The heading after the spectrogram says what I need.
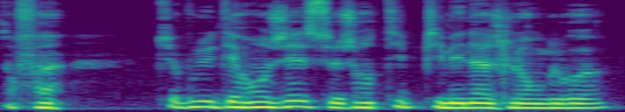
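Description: A man voicing an aging, loyal female servant with a cracked, tired voice, speaking slowly with halting pauses. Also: mid-range voice, mellow, breathy edge, pitched above the performer's own voice, lightly acted. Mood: weary scolding.

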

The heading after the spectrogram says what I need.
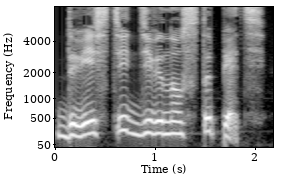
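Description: A woman's voice: mid-range voice, sing-song, normal speed, no room sound, studio quality, lightly acted. A woman voicing a tiny tentacled sea creature that haggles in a whiny, indignant way. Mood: haggling. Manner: whiny, bargaining.

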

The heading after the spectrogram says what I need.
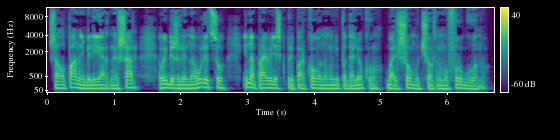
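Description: Low-voiced male audiobook narrator. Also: little pitch movement, quick pace, no echo, clean studio sound.

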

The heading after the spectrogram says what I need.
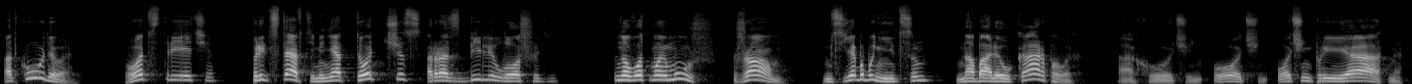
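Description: A man voicing a flustered, flirtatious society lady who gushes in breathless, shrill exclamations. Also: big pitch swings, moderate pace, darkish tone. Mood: gushing.

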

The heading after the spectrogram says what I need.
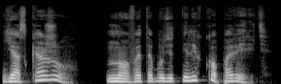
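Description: A man's voice: on the high side, very animated, brisk, dark tone, no room sound, clean studio sound. A man doing a firm, decisive woman. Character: resolute young woman.

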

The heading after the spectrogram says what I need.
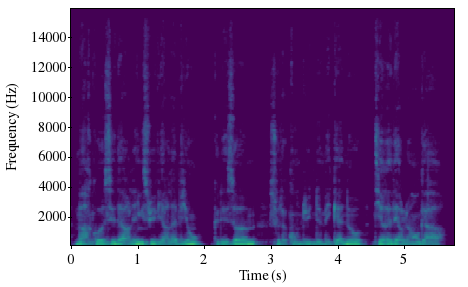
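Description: A man narrating a novel in an audiobook, in a measured, even storytelling manner. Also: fairly low pitch, slightly rough. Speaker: audiobook reader.

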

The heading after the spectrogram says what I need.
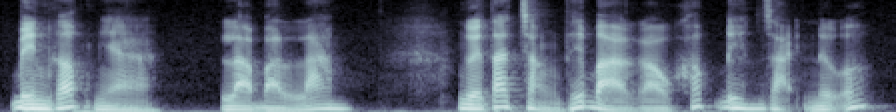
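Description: A man narrating a ghost story in a slow, somber way. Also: sits low, very animated. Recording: faint music behind the voice.

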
